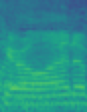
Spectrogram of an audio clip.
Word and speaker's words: Carolina: It is Raphael, Carolina, pronounced like the state is what I was told.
